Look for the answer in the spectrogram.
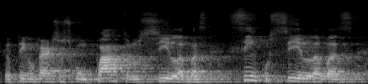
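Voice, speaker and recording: A man's voice: mid-range voice, fairly even intonation, measured pace. A man with a Brazilian Portuguese accent teaching a casual video lesson on poetry, chatting to viewers and checking in with "tá certo?". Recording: very echoey room with long reverb.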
